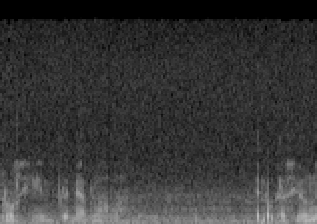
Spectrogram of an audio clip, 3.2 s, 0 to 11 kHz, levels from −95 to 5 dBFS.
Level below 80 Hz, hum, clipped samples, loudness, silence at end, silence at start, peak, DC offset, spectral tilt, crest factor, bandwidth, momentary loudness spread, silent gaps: -50 dBFS; none; under 0.1%; -35 LUFS; 0 s; 0 s; -12 dBFS; 0.1%; -7 dB/octave; 20 dB; 10.5 kHz; 12 LU; none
